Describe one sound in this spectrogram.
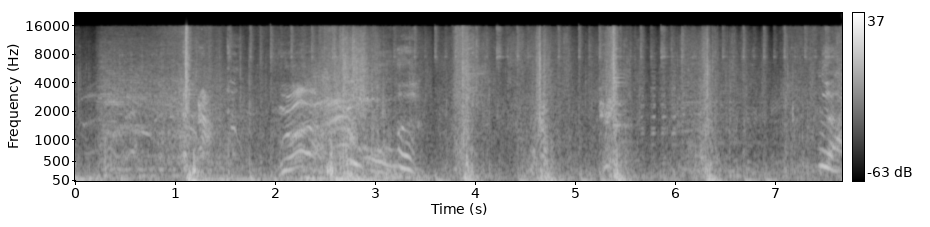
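Punches and blows land with heavy thuds.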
